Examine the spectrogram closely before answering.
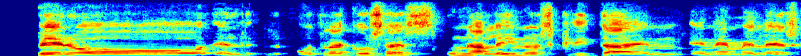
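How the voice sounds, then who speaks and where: This man speaks with a Castilian accent. His intonation is fairly even. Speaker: sports journalist. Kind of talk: casual chat.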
